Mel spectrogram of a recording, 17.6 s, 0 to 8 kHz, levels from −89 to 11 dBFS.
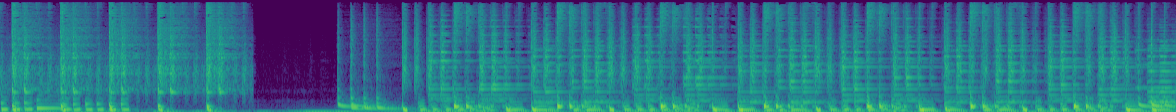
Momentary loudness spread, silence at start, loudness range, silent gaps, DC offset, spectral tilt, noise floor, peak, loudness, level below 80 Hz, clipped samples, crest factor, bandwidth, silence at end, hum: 5 LU; 0 s; 4 LU; none; under 0.1%; -5 dB/octave; -41 dBFS; 0 dBFS; -19 LUFS; -22 dBFS; under 0.1%; 18 dB; 7.6 kHz; 0 s; none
